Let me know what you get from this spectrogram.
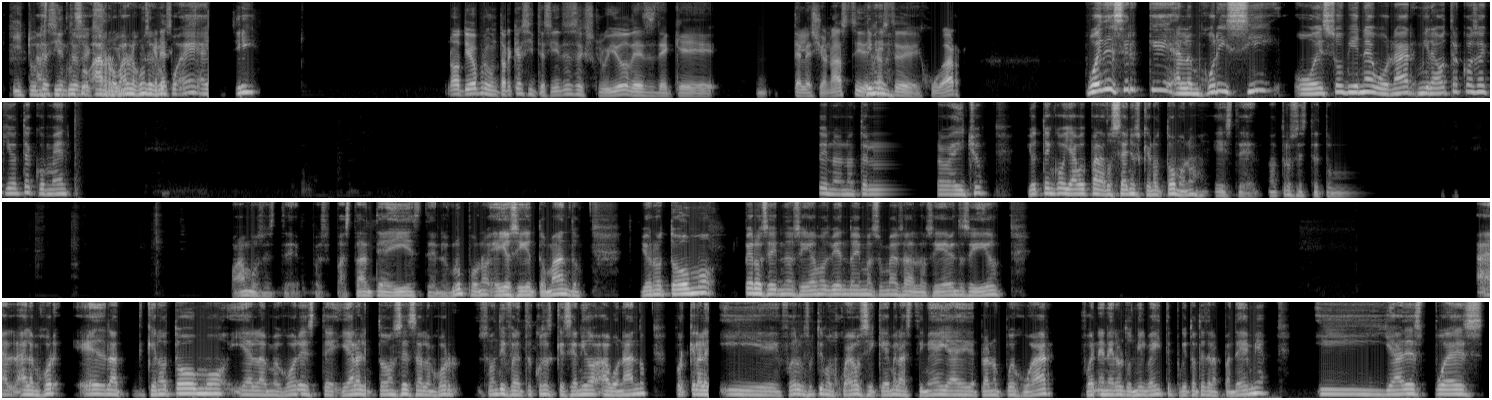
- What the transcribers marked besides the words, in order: distorted speech; tapping; other noise; static; other background noise
- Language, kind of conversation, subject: Spanish, advice, ¿Cómo te has sentido cuando tus amigos hacen planes sin avisarte y te sientes excluido?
